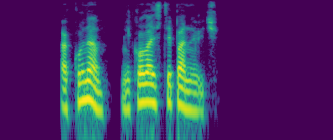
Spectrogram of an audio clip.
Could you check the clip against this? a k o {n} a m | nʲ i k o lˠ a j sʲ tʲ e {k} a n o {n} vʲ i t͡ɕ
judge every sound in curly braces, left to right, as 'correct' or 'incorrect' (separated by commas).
correct, incorrect, incorrect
